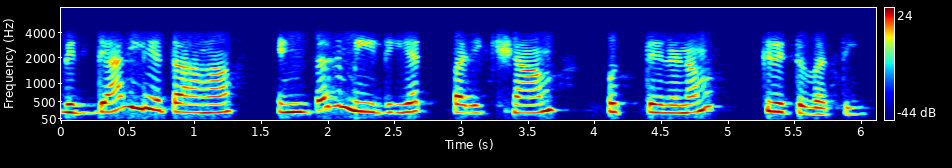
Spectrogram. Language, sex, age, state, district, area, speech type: Sanskrit, other, 30-45, Rajasthan, Jaipur, urban, conversation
